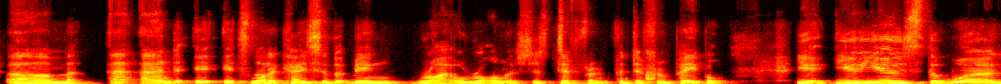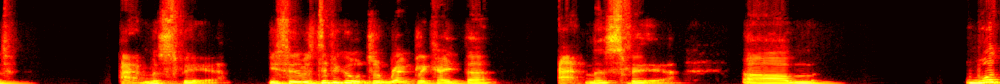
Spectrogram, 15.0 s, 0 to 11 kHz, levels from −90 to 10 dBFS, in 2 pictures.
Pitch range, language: 130-170 Hz, English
